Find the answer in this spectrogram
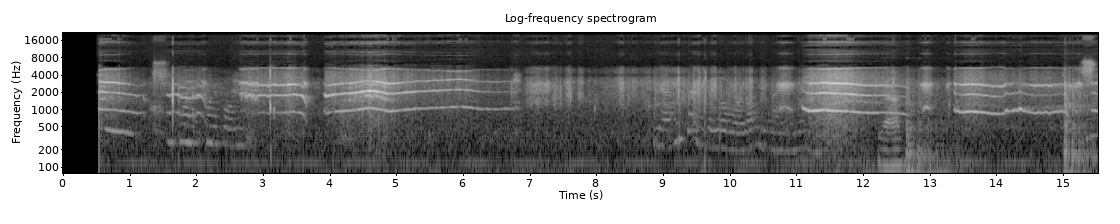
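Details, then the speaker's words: Infant with cri-du-chat syndrome (deletion on the short arm of chromosome 5) gives high-pitched, thin mewing cries like a cat, the characteristic cri-du-chat cry. "Bien, pues ese es el llanto característico en estos pacientes, ¿sí? En los pacientes con Cradle Chat."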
